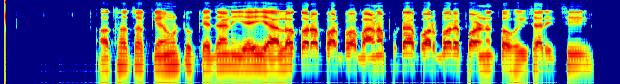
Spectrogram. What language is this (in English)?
Odia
